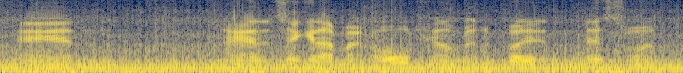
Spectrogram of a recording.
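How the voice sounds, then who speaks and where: Fairly quick speech comes through loud background noise in a dry sound with no echo. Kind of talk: casual vlog chat. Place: motorbike. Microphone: helmet.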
